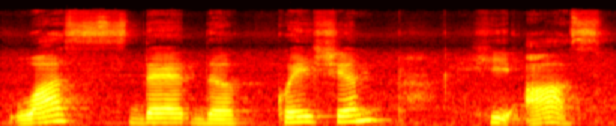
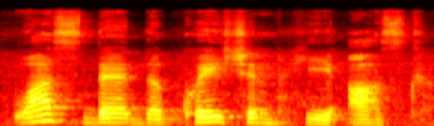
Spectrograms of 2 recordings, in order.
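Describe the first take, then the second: First: "question" rises, then a break before "he asked"; pause after question. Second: "question he asked" run together as one question; no pause. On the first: Learner reading a practice line, pause after rising "question". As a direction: ask up to "question", pause, add "he asked" separately. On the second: Learner reading a practice question, no break before "he asked". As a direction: keep "the question" joined to "he asked". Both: Shown as a demonstration. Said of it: "practice to my pronunciation".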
